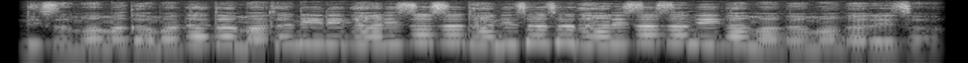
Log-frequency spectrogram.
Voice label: voice, pitchshift -12; ikm sample tank ps ts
